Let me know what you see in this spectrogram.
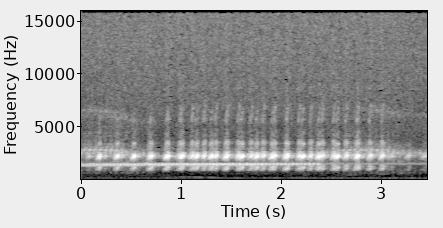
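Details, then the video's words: Mid-April night at a pond in north-east Italy: tree frogs give quick, rasping pulsed croaks, roughly several per second, over an unbroken thin trill from mole crickets. "relaxing singing tree frogs in pond and trilling mole crickets by night"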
